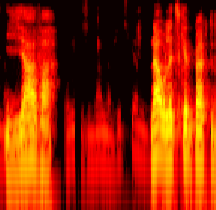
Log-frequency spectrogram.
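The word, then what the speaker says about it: Yahweh: It is V. Y H VH. So it is Yava.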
